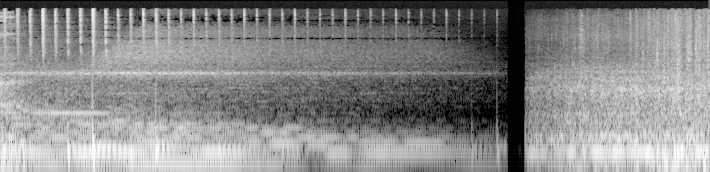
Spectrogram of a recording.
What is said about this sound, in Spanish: Las gotas de lluvia se estrellaban contra el parabrisas con una ferocidad que no había visto en años. El sonido de los limpiaparabrisas en velocidad máxima acompañaba el monótono ronroneo del motor del camión.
